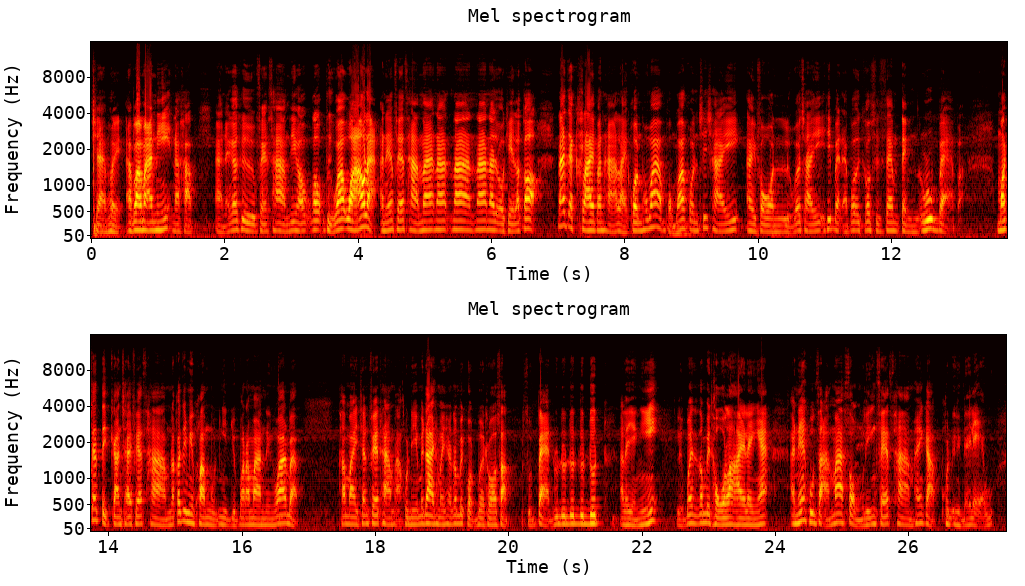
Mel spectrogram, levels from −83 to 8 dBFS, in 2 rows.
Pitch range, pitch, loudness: 130-160 Hz, 145 Hz, -25 LUFS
